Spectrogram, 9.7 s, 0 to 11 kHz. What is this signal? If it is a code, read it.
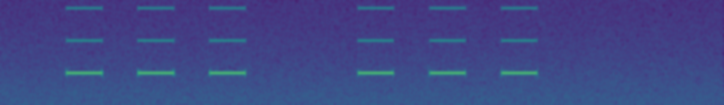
Alarm pattern, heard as an alarm's beeps, played twice, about 3400 Hz. Temporal three. Smoke or fire, evacuate.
